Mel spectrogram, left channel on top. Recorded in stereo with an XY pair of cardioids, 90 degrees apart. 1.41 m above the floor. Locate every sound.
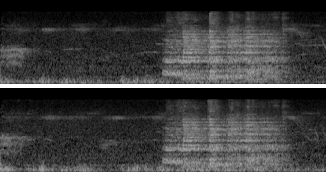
1.6 s dishes clattering: 10° left, 1.7 m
